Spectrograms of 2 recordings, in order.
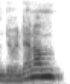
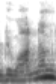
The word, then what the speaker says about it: duodenum: It has the duodenum or duodenum, depending on how you want to say it.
